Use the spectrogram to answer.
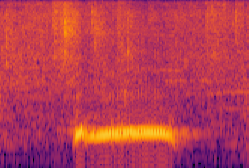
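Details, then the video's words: Single clear coo from a spotted dove used as a lure for other doves, a smooth, steady, mid-pitched note lasting under a second with a slight rise at the start. "Burung Terkukur // Suara jernih cocok untuk pancingan"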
